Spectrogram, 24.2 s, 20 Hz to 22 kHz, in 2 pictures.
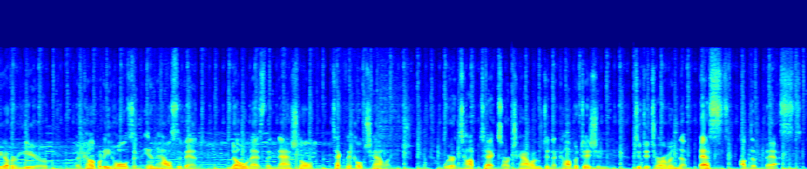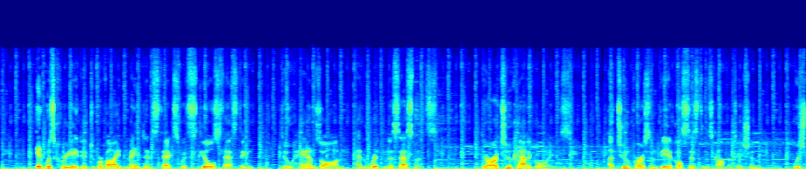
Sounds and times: Speech: 0.0 - 12.0, 12.6 - 18.6, 19.4 - 24.2
Music: 0.0 - 24.2.

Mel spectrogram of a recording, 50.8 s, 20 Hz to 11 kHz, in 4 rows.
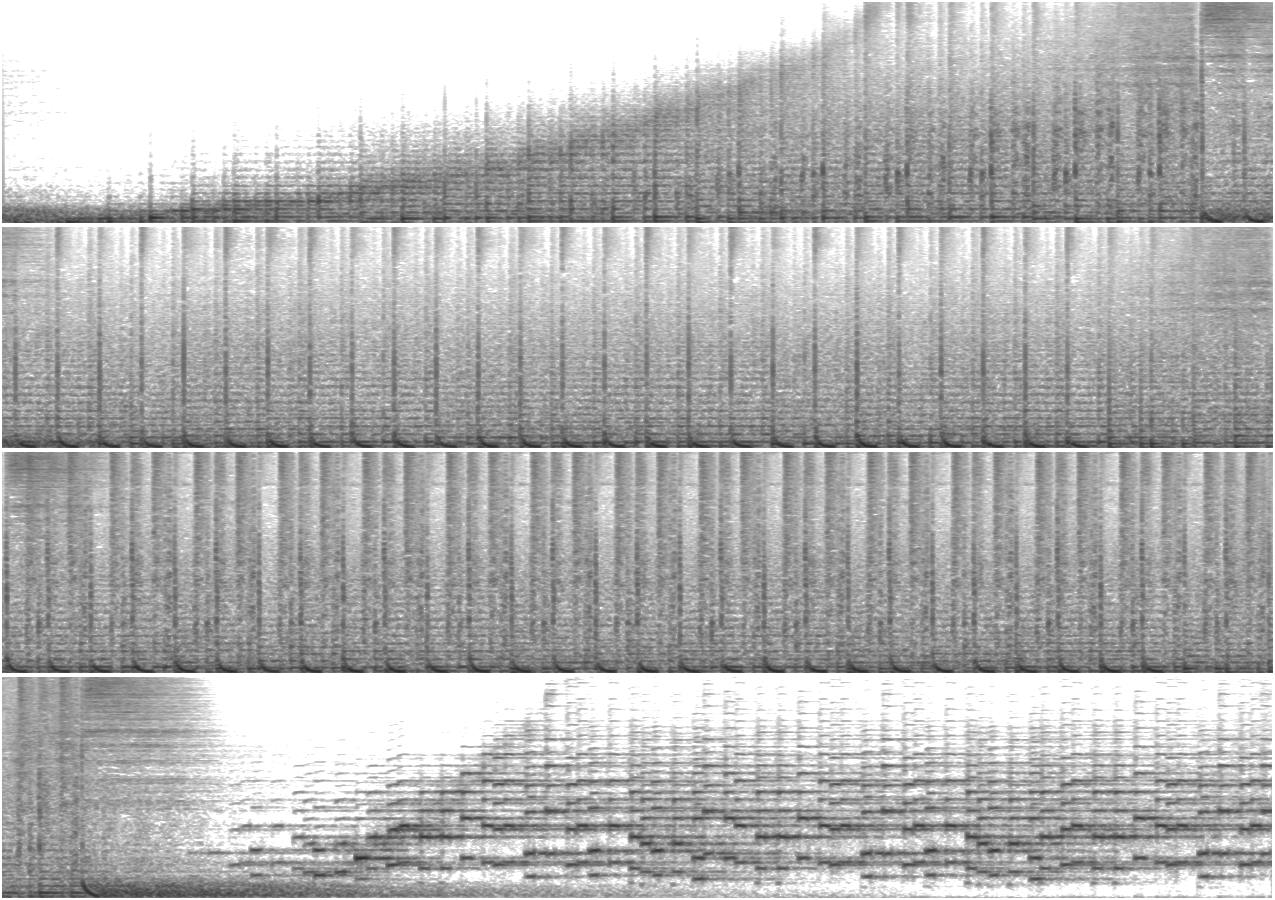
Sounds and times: Techno: 1.5 - 50.8.

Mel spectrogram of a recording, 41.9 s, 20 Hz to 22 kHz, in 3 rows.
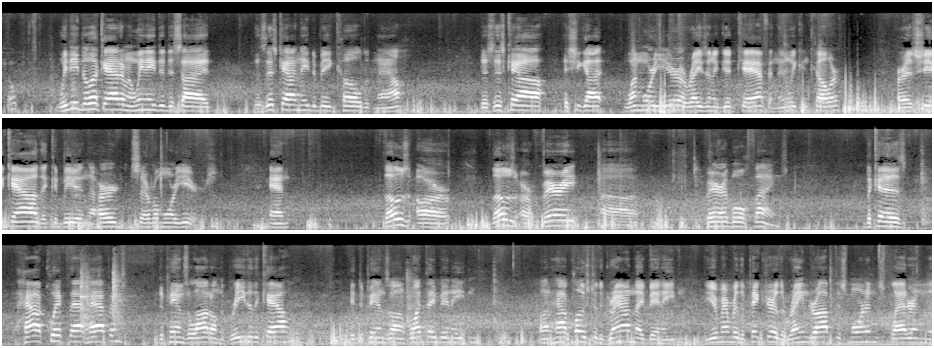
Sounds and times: Speech: 0.0 - 3.2, 3.8 - 6.1, 7.2 - 12.6, 13.4 - 17.2, 18.0 - 18.3, 19.7 - 20.7, 21.3 - 23.5, 24.5 - 25.8, 26.9 - 27.6, 28.2 - 32.3, 33.1 - 35.1, 36.0 - 41.8.

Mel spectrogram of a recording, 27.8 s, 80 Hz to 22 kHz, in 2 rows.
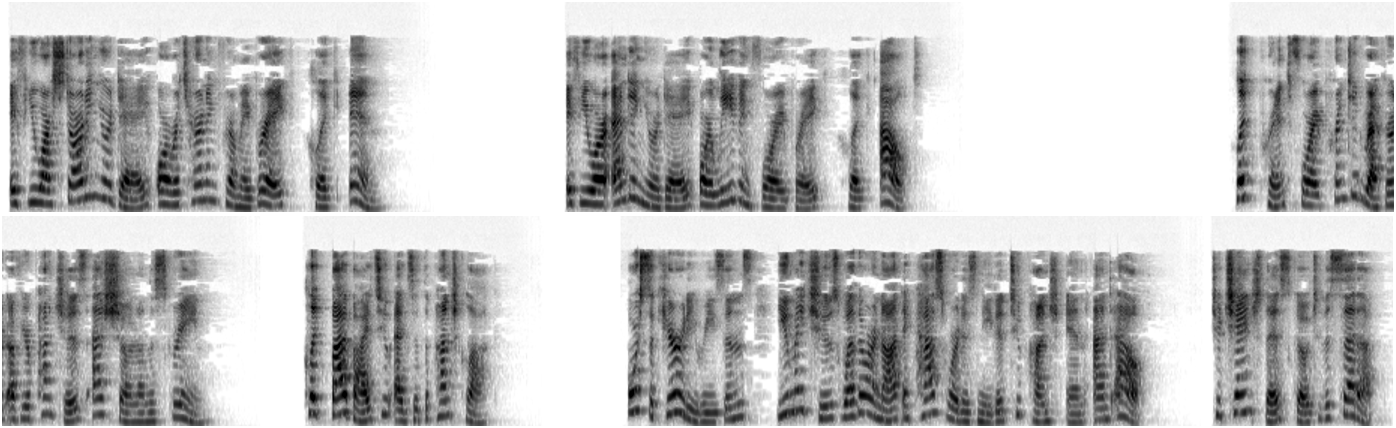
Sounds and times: Speech: 0.1 - 3.9, 5.7 - 9.2, 12.4 - 16.1, 17.0 - 18.8, 20.2 - 25.4, 26.0 - 27.8.

